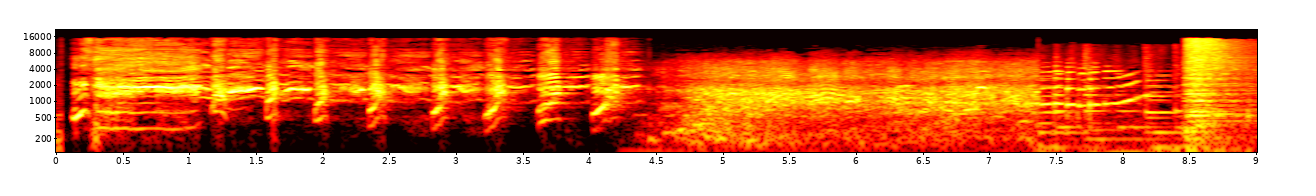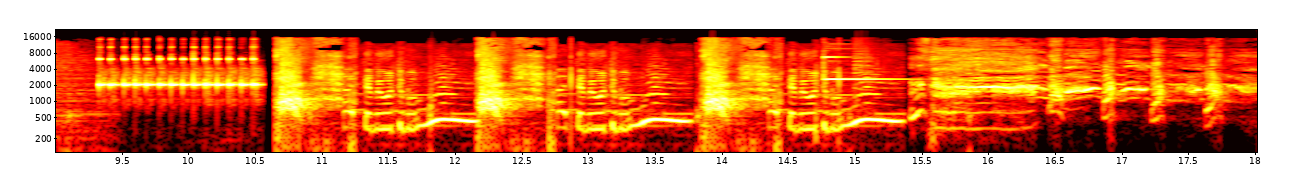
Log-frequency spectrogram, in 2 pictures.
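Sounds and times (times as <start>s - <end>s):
person laughing hard: 0.1s - 6.0s, 15.4s - 18.0s
person speaking: 11.0s - 15.8s.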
